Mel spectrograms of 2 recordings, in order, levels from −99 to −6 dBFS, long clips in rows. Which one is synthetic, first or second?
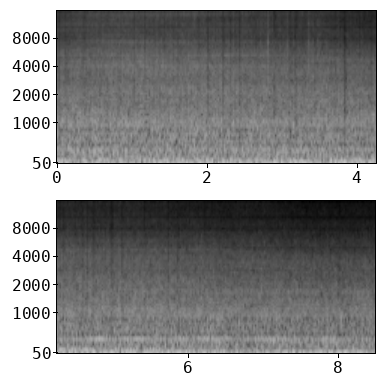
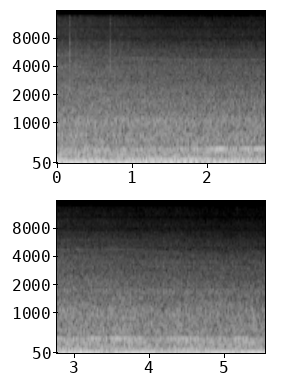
first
